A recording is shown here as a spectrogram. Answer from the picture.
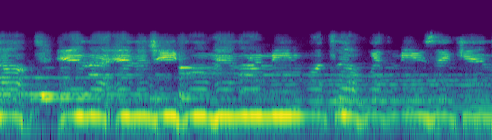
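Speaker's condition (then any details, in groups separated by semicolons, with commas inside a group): Brain injury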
